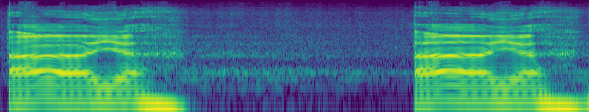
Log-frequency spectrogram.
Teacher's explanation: tanwin un ta marbutah ya kita sukunkan dan kita rubah menjadi ha sukun karena di sini terdapat tanda wakaf atau disebut tanda berhenti ya yaitu tanda berhenti atau tanda wakaf qala.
